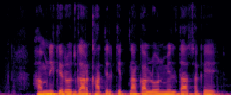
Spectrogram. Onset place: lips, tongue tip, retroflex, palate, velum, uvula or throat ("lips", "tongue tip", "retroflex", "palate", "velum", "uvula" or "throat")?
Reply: throat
